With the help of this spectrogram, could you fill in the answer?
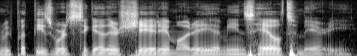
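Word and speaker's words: ⲭⲉⲣⲉ: So this one is shere, shere. Again, in Coptic we pronounce every syllable. So this wouldn't be like English. It's not sheer, for instance. It's shere.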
